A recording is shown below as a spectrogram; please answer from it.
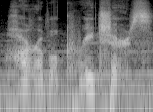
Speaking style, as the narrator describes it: I muttered

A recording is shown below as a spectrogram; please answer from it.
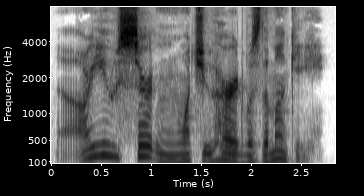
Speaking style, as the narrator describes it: he asked me

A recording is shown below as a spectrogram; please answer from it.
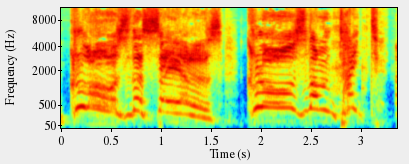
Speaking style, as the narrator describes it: Captain Belbarum screams up at Arthur Bellany and at you, Fish

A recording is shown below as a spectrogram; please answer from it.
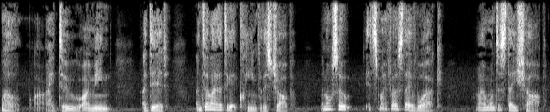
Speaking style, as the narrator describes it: I stammered

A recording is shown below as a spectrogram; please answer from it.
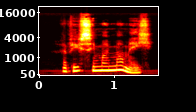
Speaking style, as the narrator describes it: asked, no fear or emotion in her little voice

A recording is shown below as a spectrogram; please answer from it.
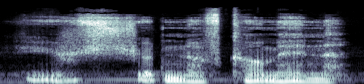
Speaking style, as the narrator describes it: he rasped

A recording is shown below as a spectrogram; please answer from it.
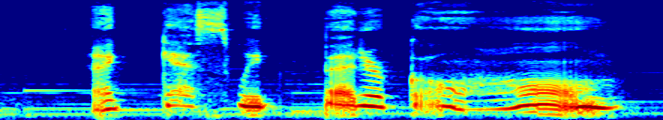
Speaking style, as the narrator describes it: Bambi said, sadly

